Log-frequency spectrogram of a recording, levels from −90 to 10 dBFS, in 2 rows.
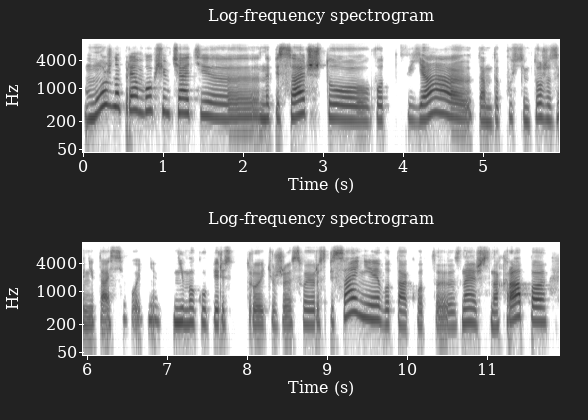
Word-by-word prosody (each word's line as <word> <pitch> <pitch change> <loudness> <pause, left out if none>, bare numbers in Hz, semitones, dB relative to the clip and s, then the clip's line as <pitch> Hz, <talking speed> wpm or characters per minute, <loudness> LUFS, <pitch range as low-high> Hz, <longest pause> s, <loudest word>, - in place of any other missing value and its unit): Можно 395 - +2
прям 345 -4 +2
в - - +2
общем 335 -2 0
чате, 300 -2 +1
э, 120 - -3
написать, 240 +5 +3
что 215 -3 +4
вот 210 -1 -6 0.2
я, 220 - +2
э, - - -14
там, 190 - -6
допустим, 205 -1 -11
тоже 225 -2 -4
занята 95 - -5
сегодня, 245 -1 -10 0.2
не 215 -1 -3
могу 215 0 -7
перестроить 195 - -6
уже 95 +1 -6
своё 195 -1 -3
расписание. 270 - +1
Вот 195 0 -9
так 185 -3 -3
вот, - - -10
э, 175 - -7
знаешь, 210 +2 0
с - - -4
нахрапа, 230 +4 +3
225 Hz, 145 wpm, -23 LUFS, 200-275 Hz, 0.2 s, что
